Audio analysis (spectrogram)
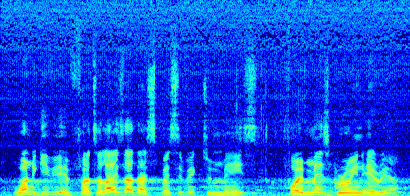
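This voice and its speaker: A man with a Yoruba accent at a very fast pace, fairly high in pitch, bright and sharp in tone, with ordinary pitch variation. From Nigeria (Yoruba). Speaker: panelist. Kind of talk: panel discussion.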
